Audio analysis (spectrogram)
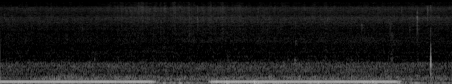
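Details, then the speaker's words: Off-grid propane tankless water heater, first firing after install, pump-fed with high water pressure: low steady hum that cuts out and returns as water flow changes; burner lit and running normally, producing hot water. "Okay, the light came on, so let's see if it gets hot. I wish there was a way to have less water come out. Well, looks like we got hot water."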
